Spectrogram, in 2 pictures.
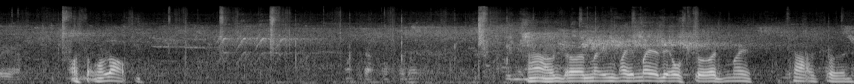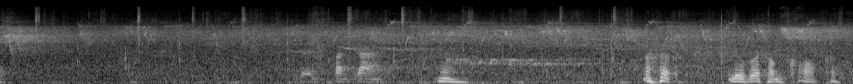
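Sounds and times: man speaking: 0:00.0 - 0:01.5, 0:03.4 - 0:08.6, 0:11.4 - 0:13.4, 0:15.0 - 0:17.0
high-pitched background hiss: 0:00.0 - 0:17.0.

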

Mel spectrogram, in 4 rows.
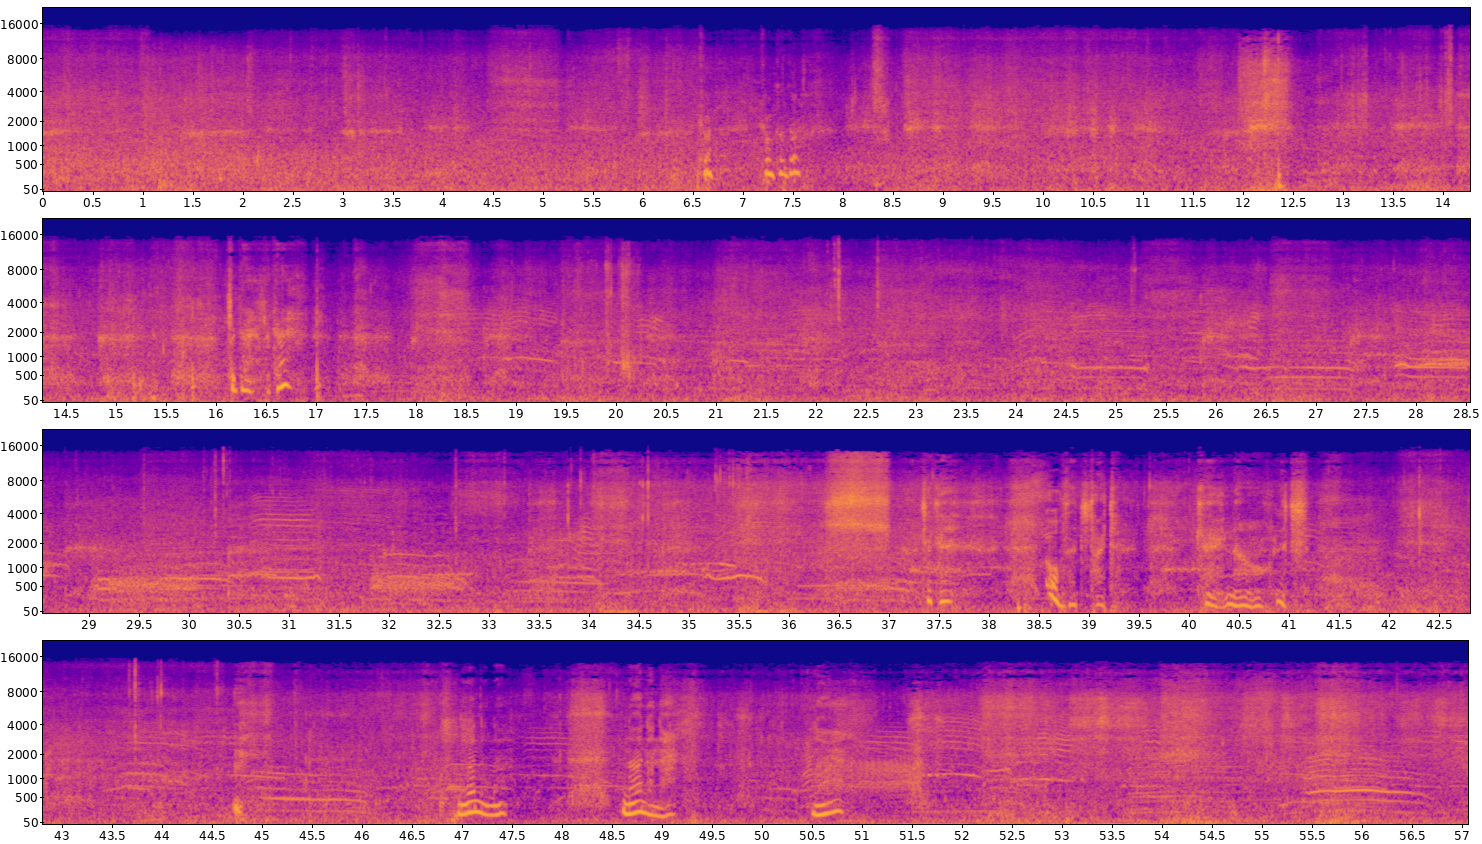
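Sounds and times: seals calling: 0:00.0 - 0:57.0
surf: 0:00.0 - 0:57.0
wind on microphone: 0:49.3 - 0:57.0.

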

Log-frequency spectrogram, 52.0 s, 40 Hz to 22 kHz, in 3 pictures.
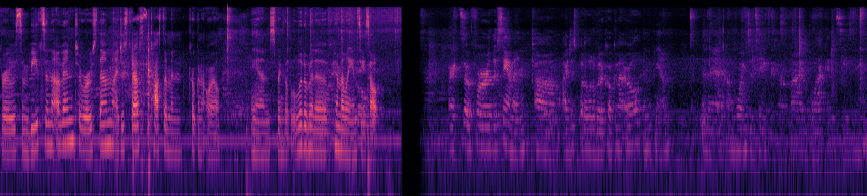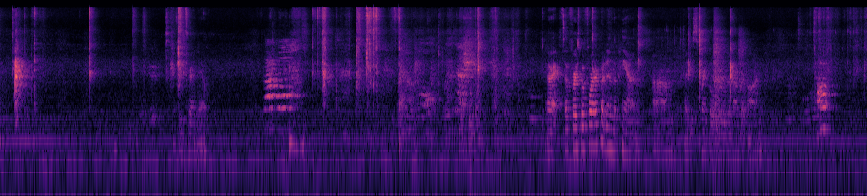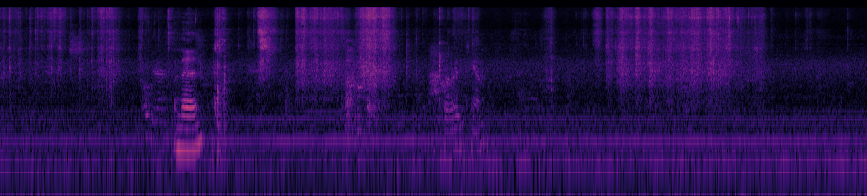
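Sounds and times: steady electrical hum: 0:00.0 - 0:52.0.

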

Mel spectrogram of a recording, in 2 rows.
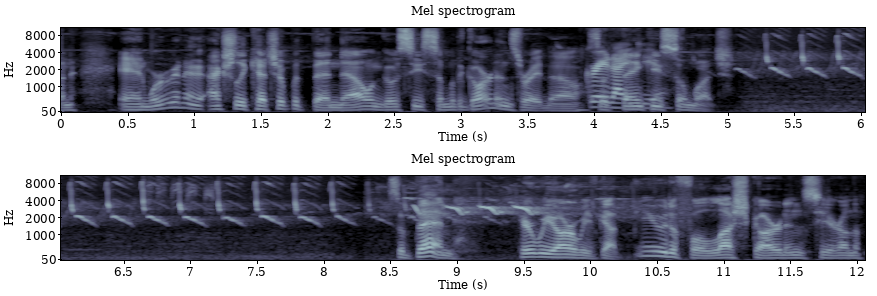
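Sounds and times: bird singing whistled notes: 0:04.4 - 0:10.8.

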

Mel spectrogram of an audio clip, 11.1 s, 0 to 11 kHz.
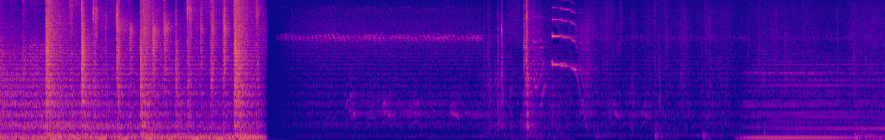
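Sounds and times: brief falling squeak: 0:06.6 - 0:07.4
low sustained music: 0:09.2 - 0:11.0.

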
